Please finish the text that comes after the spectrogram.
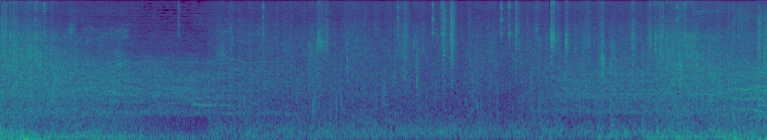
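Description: Dense, continuous battle noise from the Civil War strategy game Ultimate General: Civil War, with rolling gunfire and artillery booms filling the scene at steady loudness throughout.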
